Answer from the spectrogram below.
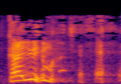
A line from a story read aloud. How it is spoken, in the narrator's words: I laugh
